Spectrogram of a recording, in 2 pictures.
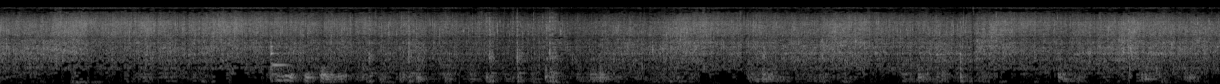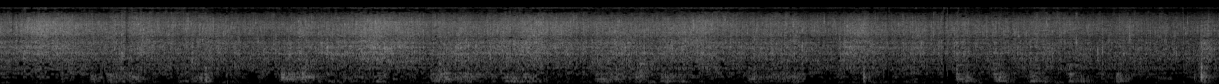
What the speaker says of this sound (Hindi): जितना अच्छे से गोश्त ऑयल में फ्राई होगा उतना ज़्यादा टेस्टी बनेगा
